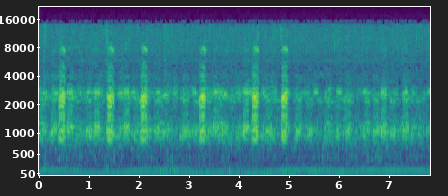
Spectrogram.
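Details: Chorus of paddy frogs. Loud, clicky croaks sound at irregular intervals, roughly every half second to a second, over a continuous rattling din of many frogs and a low droning hum.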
